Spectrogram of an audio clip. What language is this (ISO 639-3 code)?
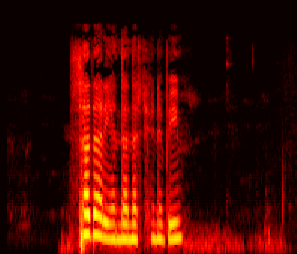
kat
